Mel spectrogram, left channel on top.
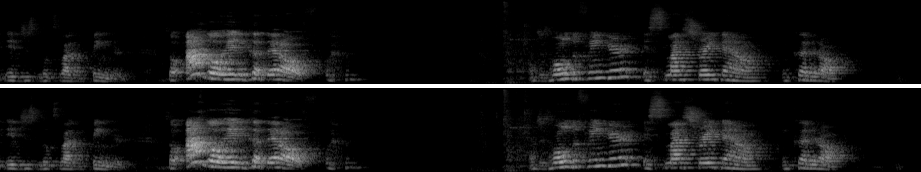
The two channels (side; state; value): both; normal; correlation 0.37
